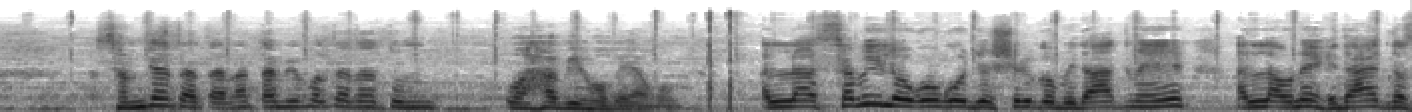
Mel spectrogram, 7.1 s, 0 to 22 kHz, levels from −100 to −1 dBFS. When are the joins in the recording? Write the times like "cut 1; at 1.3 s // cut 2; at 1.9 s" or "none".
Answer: cut 1; at 3.6 s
